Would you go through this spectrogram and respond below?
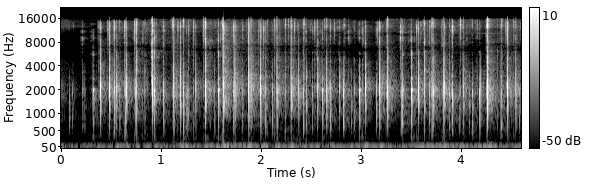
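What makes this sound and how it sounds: Fingertips type continuously on a small Zoom65 65% mechanical keyboard with a dark case and white and grey plastic keycaps. Quick, sharp clacks follow one another rapidly, with a bright, clicky tone centred in the upper mids and a faint low hum underneath. Each keystroke dies away almost instantly.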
